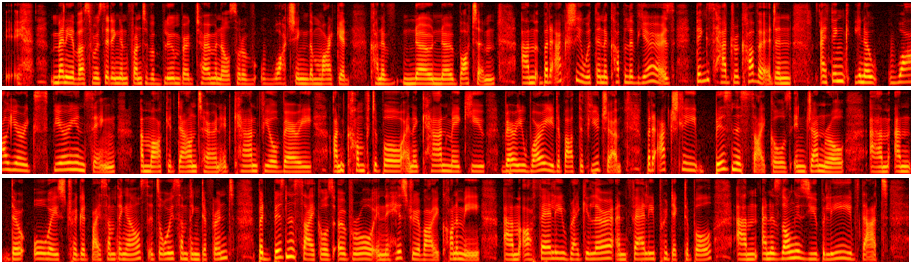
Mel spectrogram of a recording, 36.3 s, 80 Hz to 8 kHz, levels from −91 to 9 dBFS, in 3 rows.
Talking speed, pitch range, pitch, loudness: 165 wpm, 175-205 Hz, 185 Hz, -28 LUFS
